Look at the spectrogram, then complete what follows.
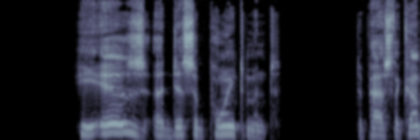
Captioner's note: Randolph Voiceover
